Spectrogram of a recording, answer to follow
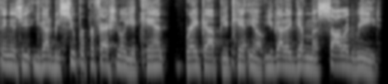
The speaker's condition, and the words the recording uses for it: No condition.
